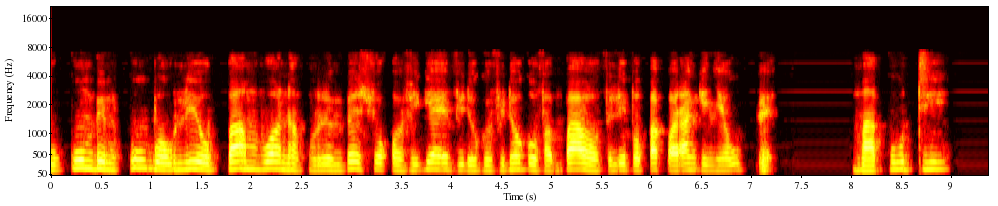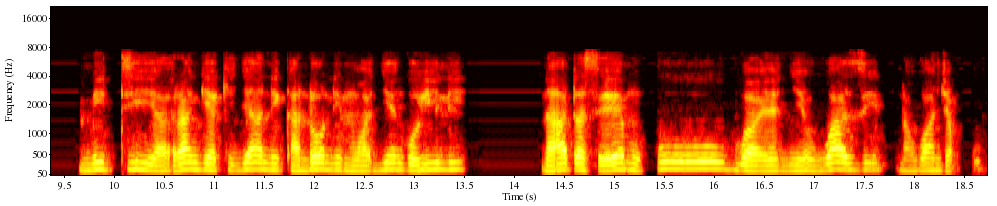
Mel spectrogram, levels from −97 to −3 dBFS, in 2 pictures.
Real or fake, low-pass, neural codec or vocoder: fake; 7.2 kHz; vocoder, 22.05 kHz, 80 mel bands, HiFi-GAN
